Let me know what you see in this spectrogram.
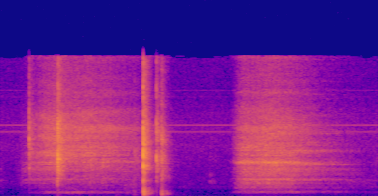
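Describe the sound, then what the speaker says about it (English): A person draws a deep breath before a retro Asterix the Gaul maze level: a short gasp, a sharp snorting intake, then a long audible exhale, close and quiet with no talk. "I'm going to take a deep breath"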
